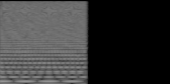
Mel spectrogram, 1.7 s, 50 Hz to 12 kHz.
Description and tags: trance (saw00a1-beta)
this is an in-use example of the saw lead to give you an example of what my saw effect is supposed sound like (yours might sound better)
lead, saw, techno, trance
